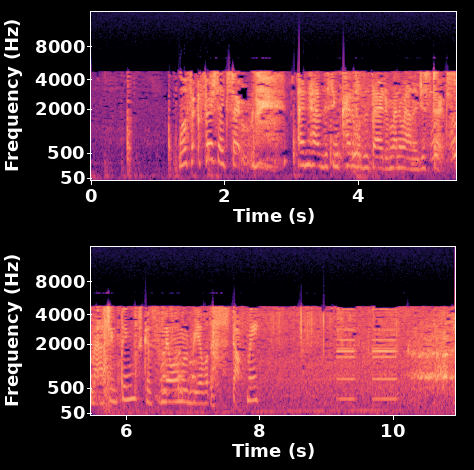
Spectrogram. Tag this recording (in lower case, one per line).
speech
